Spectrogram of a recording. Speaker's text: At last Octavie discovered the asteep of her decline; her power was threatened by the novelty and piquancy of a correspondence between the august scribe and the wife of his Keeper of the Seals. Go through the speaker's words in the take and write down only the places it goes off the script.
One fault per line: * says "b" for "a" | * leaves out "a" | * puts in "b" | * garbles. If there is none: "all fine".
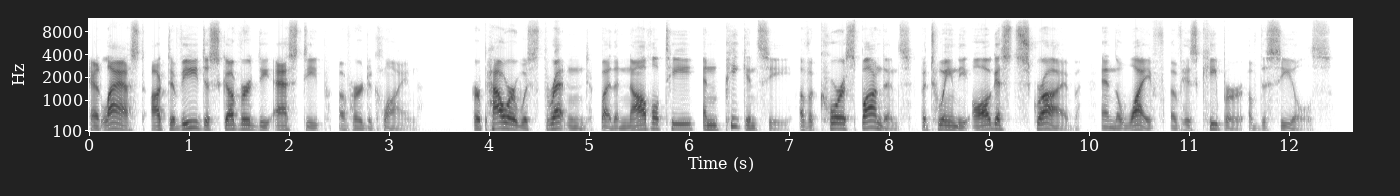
all fine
